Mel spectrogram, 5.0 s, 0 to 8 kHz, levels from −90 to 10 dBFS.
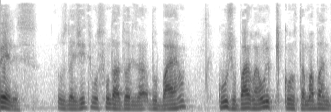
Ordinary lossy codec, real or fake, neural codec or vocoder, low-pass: MP3, 32 kbps; real; none; 7.2 kHz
